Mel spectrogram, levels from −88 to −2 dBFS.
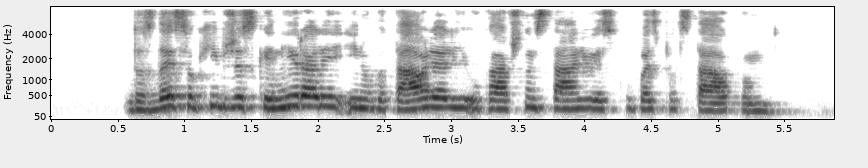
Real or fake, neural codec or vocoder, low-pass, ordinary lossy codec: fake; vocoder, 44.1 kHz, 128 mel bands every 256 samples, BigVGAN v2; 7.2 kHz; none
